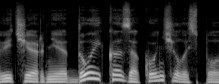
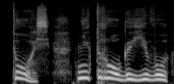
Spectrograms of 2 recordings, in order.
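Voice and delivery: hissing; 8 semitones higher than usual. A narrator's reading. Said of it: "зашипела Галка".

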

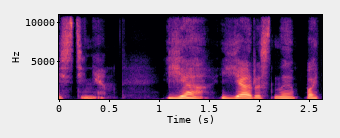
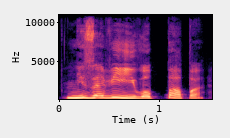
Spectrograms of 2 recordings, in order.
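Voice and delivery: loud protesting cry; much louder, pleading protest; 3 semitones higher, 7 dB louder than usual. A narrator's reading. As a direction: stop him, cry it out sharply. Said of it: "вскричала я".

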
